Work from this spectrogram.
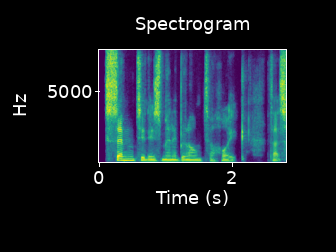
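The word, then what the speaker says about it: Hawick: wounded only over 17 is many belong to hoik that's how you pronounce it and that is actually there in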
